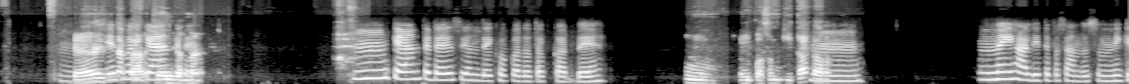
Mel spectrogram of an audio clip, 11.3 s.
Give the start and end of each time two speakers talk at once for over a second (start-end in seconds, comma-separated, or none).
0.7-1.9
